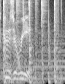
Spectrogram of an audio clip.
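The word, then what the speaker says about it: Kuzuryu: My last name is Kuzaro. My first name is pronounced.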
